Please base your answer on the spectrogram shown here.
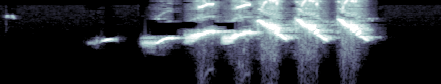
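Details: Double-collared seedeater calling song: an isolated short note, then a phrase of climbing whistles leading into four strong, evenly spaced downslurred notes, high and clear, ending after under two seconds.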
